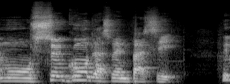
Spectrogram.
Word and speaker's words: second: Oui, parce qu'il voudrait savoir pourquoi on dit second alors qu'on écrit un C. C'est vrai, c'est quand même bizarre ce C qui se prononce G, c'est pas commun ça, hein? Franchement, second.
